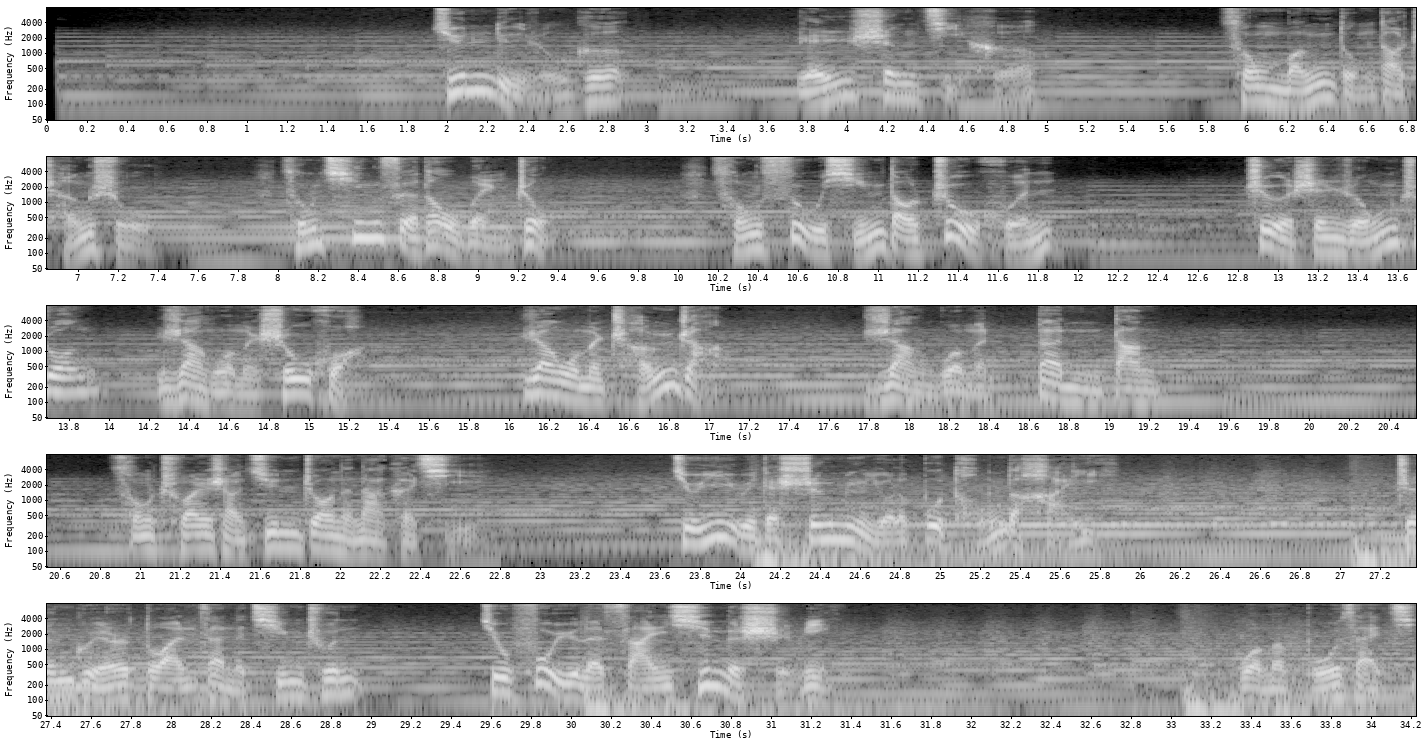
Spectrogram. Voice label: 讲述军旅男

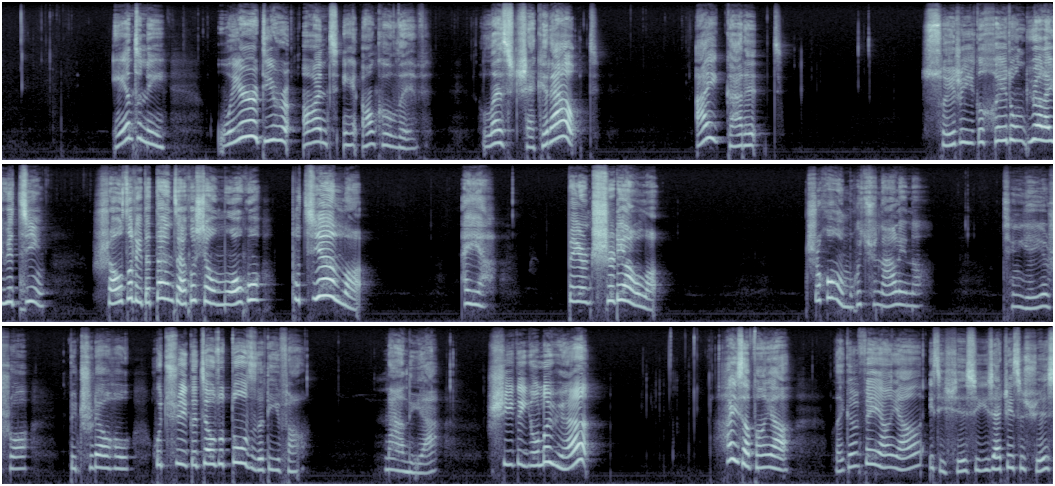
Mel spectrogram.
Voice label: 童声中英双语

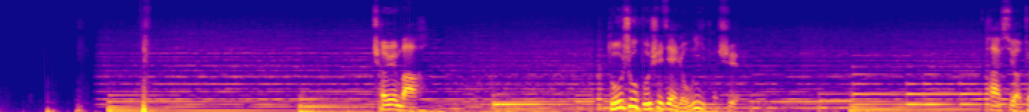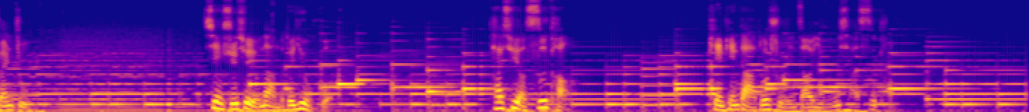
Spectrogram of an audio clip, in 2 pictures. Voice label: 旁白

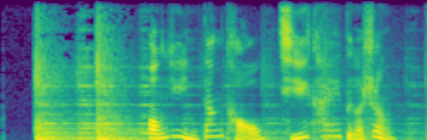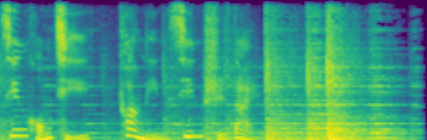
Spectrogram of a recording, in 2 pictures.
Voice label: 广告配音音效; 红旗

